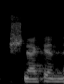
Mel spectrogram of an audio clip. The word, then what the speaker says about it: Schnecken: Schnecken has just the one pronunciation.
